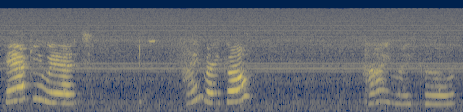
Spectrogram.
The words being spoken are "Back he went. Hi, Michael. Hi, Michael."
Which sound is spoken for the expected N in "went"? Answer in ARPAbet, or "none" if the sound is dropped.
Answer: none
